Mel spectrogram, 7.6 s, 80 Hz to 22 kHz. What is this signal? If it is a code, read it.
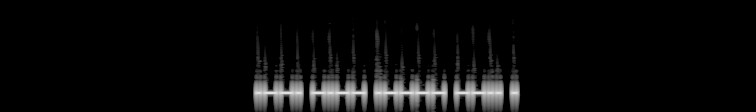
Morse code, heard as a keyed tone, about 32 wpm, 700 Hz. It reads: PY1ZE
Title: DXCC-100 Call Signs - 5 Characters - Repeated 3x - 30wpm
